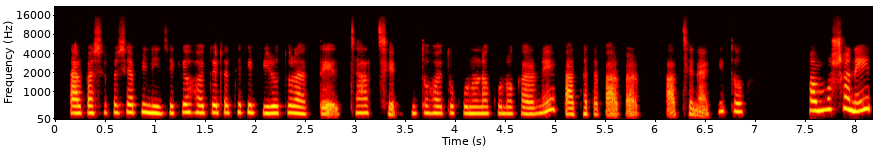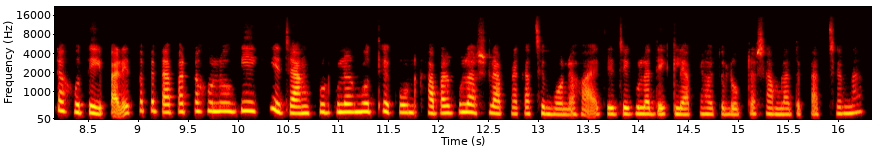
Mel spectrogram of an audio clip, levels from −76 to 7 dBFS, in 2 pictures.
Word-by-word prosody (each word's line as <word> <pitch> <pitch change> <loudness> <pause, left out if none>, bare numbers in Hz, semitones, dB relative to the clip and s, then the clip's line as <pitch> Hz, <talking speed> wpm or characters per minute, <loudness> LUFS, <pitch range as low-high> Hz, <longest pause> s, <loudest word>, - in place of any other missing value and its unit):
তার 245 0 +4
পাশাপাশি 255 +1 -2
আপনি 275 +1 -1
নিজেকে 245 +3 -1
হয়তো 255 0 -1
এটা 255 0 -3
থেকে 265 0 -1
বিরত 240 +1 +3
রাখতে 220 0 -2 0.3
চাচ্ছেন। 250 0 -2
কিন্তু 235 +1 -8
হয়তো 240 0 -1
কোন 230 0 0
না 230 - +2
কোন 230 -1 -2
কারণে 220 +4 +1 0.2
বাধাটা 205 -1 -1
বারবার - - -2 0.3
পাচ্ছেন - - -3
আরকি। 300 - -7
তো, - - +2 0.7
সমস্যা 360 +5 +4
নেই 315 +4 +5
এটা 335 -5 +2
হতেই 255 -5 +4
পারে। - - +3
তবে 320 0 -3
ব্যাপারটা 290 +2 +1
হলো 305 0 +4 0.2
গিয়ে 320 0 +3
কি 410 - -2 0.2
junk 240 0 +6
food 275 -1 0
গুলার 280 0 +5
মধ্যে 290 +1 +1
কোন 265 0 +2
খাবারগুলা 245 +3 +2
আসলে 255 -3 +1
আপনার 220 -1 -7
কাছে 220 +2 -4
মনে 195 0 -1
হয় - - -2
যে, - - 0
যেগুলা 215 0 +2
দেখলে 210 0 0
আপনি 210 - -14
হয়তো 205 +1 -4
লোভটা 195 0 -4
সামলাতে 200 -2 -2
পারছেন 225 +2 -6
না? 260 - -4
245 Hz, 185 wpm, -21 LUFS, 220-280 Hz, 0.7 s, junk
